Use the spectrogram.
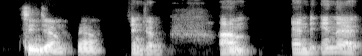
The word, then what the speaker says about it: Xinjiang: abuse in the ice i've always pronounced it the shinjin but it sounds like sanjin or xinjiang is closer xinjiang yeah um and in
